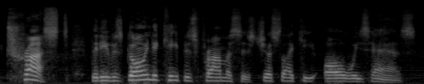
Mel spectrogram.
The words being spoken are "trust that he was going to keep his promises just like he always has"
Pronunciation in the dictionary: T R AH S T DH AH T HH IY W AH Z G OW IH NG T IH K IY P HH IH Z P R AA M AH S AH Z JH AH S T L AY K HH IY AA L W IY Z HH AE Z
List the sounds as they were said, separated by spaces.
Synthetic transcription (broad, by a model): T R AH S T DH AH T HH IY W AH Z G OW IH NG T IH K IY P HH IH Z P R AA M AH S AH Z JH AH S T L AY K HH IY AA L W IY Z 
